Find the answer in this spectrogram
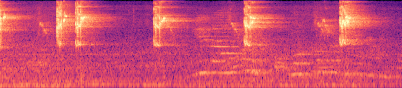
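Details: Fischer's lovebirds at play on a swing, with short, shrill chirps coming singly and in quick pairs, roughly one burst per second, between faint softer twittering.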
